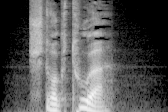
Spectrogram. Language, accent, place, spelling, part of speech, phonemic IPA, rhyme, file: German, Germany, Berlin, Struktur, noun, /ʃtʁʊkˈtuːɐ̯/, -uːɐ̯, De-Struktur.ogg
- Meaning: structure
